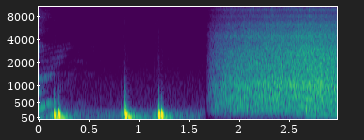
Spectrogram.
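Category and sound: sound effect, heartbeat sound effect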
